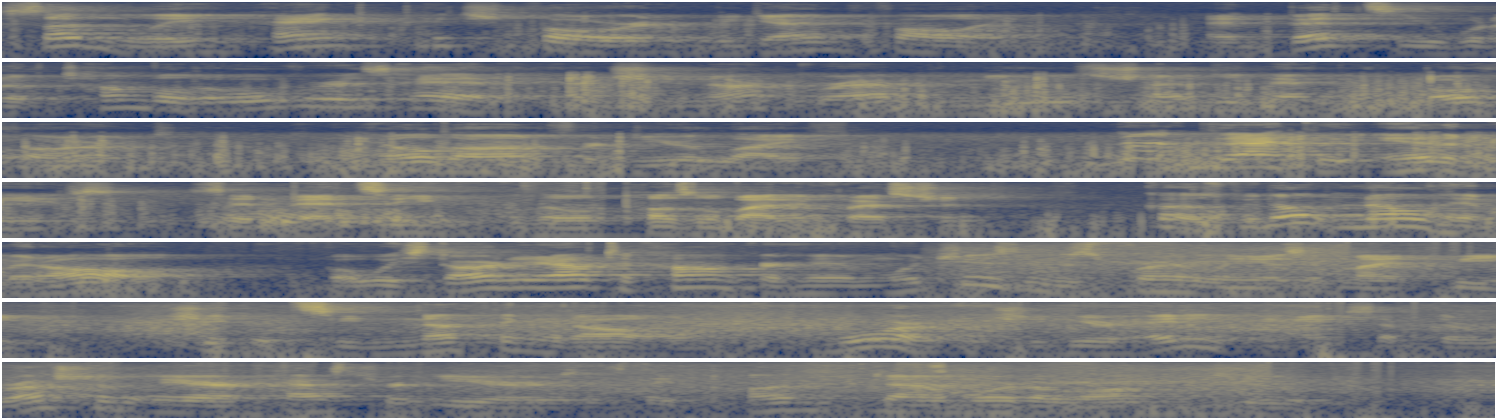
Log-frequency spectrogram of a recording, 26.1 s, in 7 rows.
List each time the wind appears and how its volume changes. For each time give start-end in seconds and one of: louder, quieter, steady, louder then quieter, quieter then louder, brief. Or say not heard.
0.0-26.0 louder then quieter.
